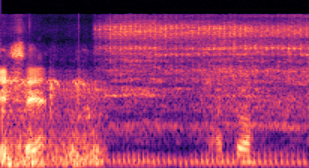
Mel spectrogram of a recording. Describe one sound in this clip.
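A motorcycle engine idles.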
